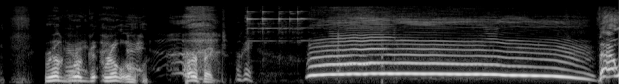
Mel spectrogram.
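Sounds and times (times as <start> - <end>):
speech: 0.6 - 2.9
person imitating a Bigfoot call with a long howling cry: 3.1 - 6.0.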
